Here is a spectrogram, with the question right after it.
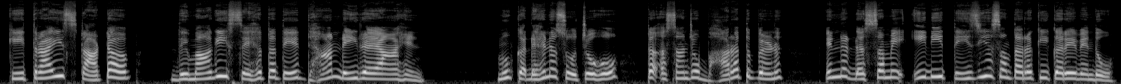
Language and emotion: Sindhi, surprised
